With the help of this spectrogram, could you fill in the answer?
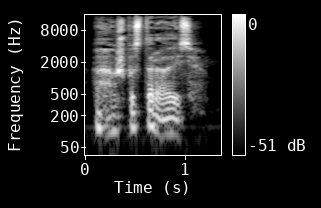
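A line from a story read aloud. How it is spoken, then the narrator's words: Muttered. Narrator (Russian): буркнул Лючана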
